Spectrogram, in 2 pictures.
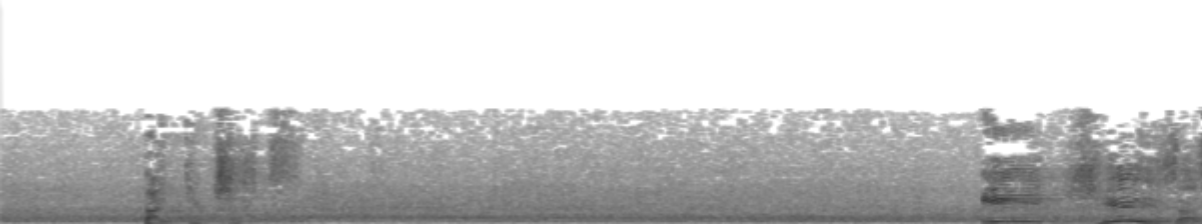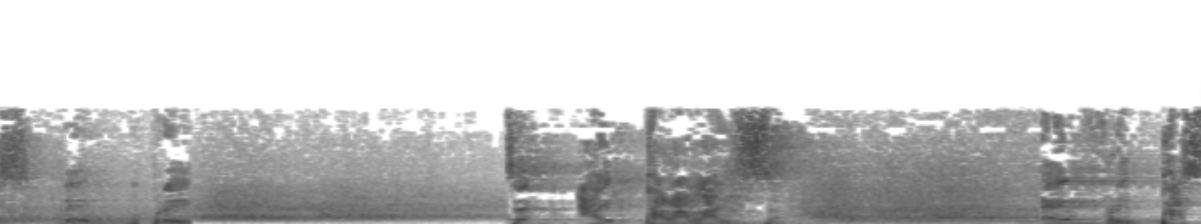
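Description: A man preaches with fervour, heard through a microphone.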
